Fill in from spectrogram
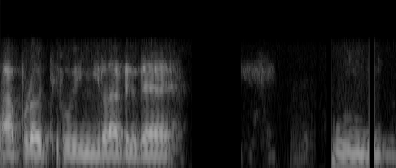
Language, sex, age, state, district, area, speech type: Tamil, male, 60+, Tamil Nadu, Ariyalur, rural, conversation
